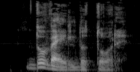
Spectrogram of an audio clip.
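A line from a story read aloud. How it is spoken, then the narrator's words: Icy voice. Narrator (Italian): disse con la sua voce gelida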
